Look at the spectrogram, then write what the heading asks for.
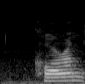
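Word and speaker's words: coram: RIT of error Corum nois RIT of error Quorum spelled c o r a m and the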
